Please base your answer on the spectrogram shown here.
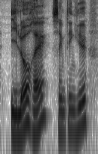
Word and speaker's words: il aurait: Il aurait, same thing here, final T is not pronounced, elle aurait, okay?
